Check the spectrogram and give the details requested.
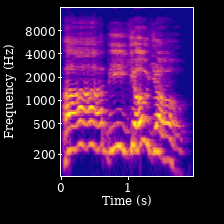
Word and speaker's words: Abiyoyo: you repeat after me ah be yo-yo you do it very good you have to say it that way because he's a terrifying monster okay now um this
